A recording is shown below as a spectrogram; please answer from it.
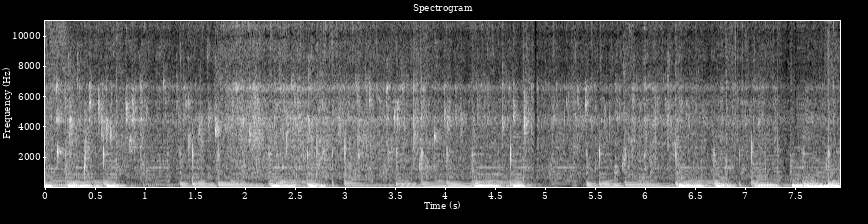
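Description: Chopped onions frying in caramelized sugar for mutton curry, a loud, dense, continuous sizzle close by, with music playing steadily underneath.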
